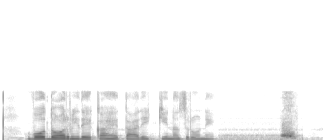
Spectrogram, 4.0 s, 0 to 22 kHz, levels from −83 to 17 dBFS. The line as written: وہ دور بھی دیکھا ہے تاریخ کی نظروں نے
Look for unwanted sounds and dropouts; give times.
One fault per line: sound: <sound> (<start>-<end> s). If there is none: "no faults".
sound: bark (3.5-3.8 s)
